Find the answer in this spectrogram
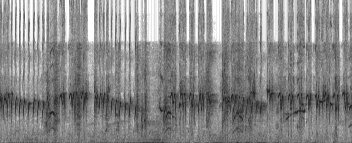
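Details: Konin delivering rapid, stuttering strings of very high ticking notes in quick bursts, like a fast rattle of tiny chirps, varied 'tembakan' phrases for training other birds, faint low hum behind.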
